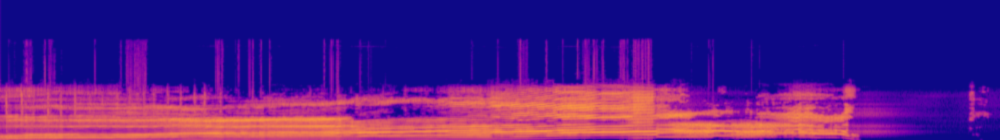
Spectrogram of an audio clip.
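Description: A man's angry voice in a deliberate vocal exercise, sliding steadily upward from a low tone to a high one over about six and a half seconds, then breaking into a raw scream for about two seconds before dropping sharply in pitch and cutting off.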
